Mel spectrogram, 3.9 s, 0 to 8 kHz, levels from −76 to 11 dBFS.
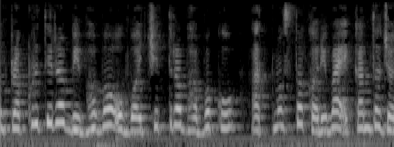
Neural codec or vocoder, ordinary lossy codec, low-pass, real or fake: none; none; 7.2 kHz; real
